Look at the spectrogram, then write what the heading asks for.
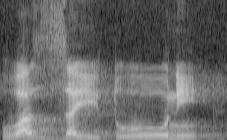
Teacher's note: یہاں پر یا لین ہوگا، یا ساکن سے پہلے زبر ہے نہیں کھینچیں گے، اور یہاں پر واو مدہ ہوگا، واو ساکن سے پہلے پیش ہے تو اس کو ایک الف کھینچ کر کے پڑھیں گے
